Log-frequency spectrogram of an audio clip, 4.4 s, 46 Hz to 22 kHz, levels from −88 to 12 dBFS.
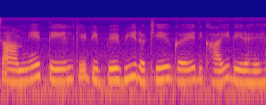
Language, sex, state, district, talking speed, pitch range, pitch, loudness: Hindi, female, Chhattisgarh, Raipur, 135 wpm, 185-210 Hz, 195 Hz, -16 LUFS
